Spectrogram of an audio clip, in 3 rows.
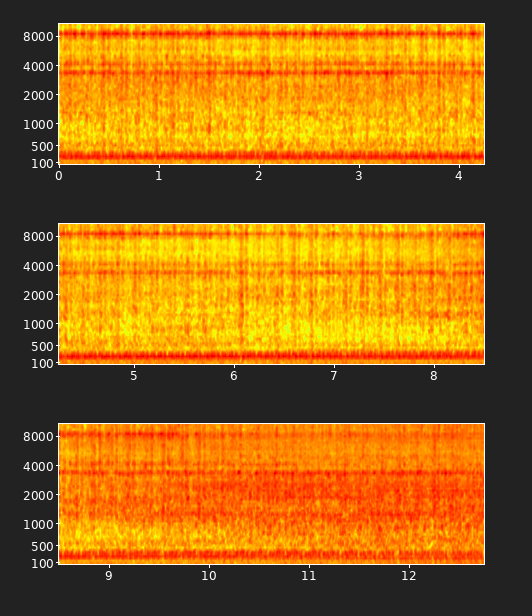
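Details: Warm Kawasaki ZX7R race bike on FCR41 flatslide carbs, synced, with fuel screws leaned to 1 turn out; the four-cylinder idle is steady and even with no misses, pops or hunting. Cylinders 2 and 3 sync slightly off; normal idle.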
